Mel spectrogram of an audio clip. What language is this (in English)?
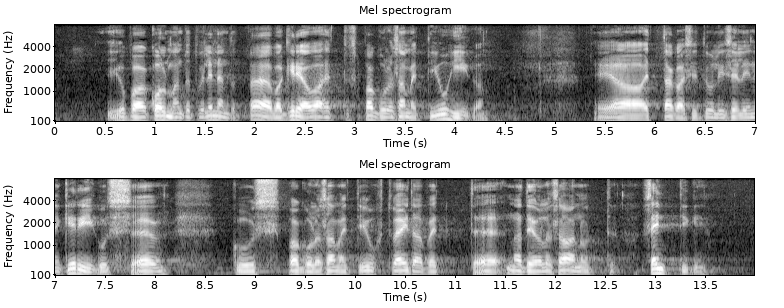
Estonian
